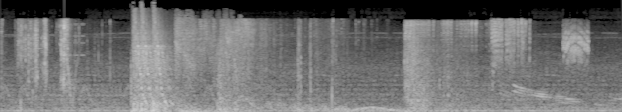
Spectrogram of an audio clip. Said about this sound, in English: You shot my cam! You shot it!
